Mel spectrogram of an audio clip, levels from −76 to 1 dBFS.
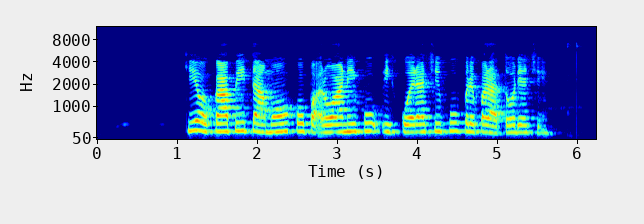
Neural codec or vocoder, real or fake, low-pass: none; real; 7.2 kHz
